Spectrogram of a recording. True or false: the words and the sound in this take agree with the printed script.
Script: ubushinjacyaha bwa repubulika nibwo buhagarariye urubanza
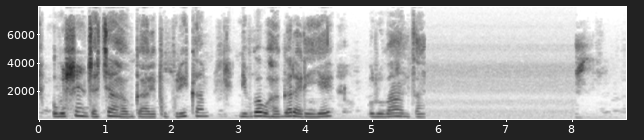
true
